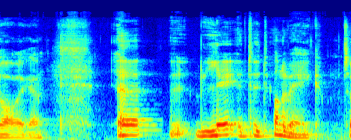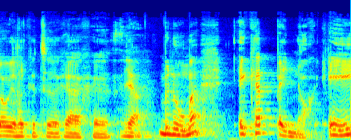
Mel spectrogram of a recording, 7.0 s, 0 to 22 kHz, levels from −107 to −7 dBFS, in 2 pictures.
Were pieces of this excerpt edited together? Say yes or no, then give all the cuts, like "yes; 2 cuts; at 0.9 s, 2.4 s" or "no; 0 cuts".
yes; 2 cuts; at 1.6 s, 2.7 s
